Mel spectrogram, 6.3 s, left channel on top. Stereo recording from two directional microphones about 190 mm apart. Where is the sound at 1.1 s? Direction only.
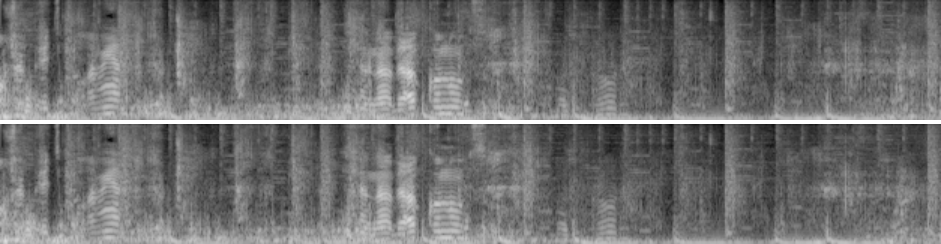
45° left (ahead or behind).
